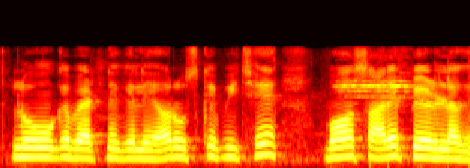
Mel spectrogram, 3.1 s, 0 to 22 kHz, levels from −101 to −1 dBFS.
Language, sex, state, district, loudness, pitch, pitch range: Hindi, female, Maharashtra, Washim, -16 LUFS, 190 Hz, 175-195 Hz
